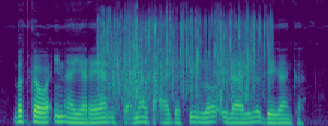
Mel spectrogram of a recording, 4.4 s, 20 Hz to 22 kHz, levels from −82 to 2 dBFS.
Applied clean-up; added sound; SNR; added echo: none; Crackle; 6 dB; none.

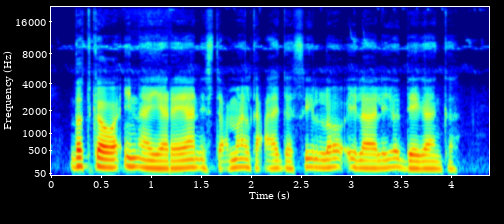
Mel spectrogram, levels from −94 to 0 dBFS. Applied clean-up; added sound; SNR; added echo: none; none; none; none.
